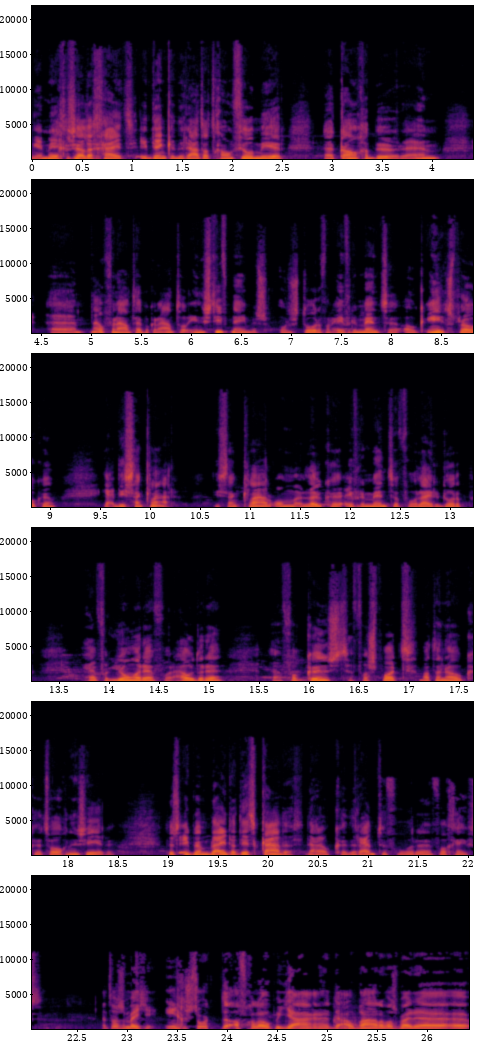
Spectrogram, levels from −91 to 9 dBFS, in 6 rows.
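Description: At 21.13 s the audio switches abruptly to an adaptive stream at a lower bitrate and stays there until the clip ends at 26.42 s. Everything above 11.2 kHz vanishes and codec artefacts thicken, a change that points to the player stepping down from about 128 kbit/s MP3 to about 48 kbit/s after the connection slowed. Unlike a dropout or packet loss, there is no gap or glitch, only a clean, sustained step down in quality.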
